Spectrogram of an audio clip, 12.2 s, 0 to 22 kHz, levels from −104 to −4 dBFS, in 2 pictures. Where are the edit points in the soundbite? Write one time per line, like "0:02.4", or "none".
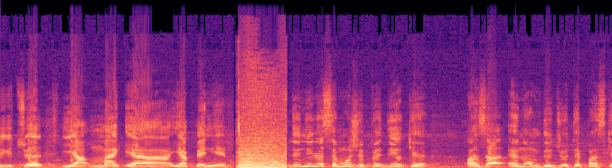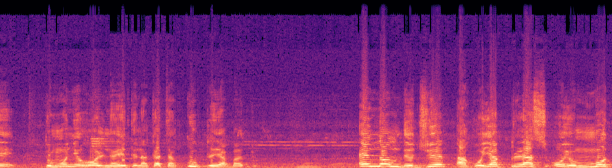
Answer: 0:02.4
